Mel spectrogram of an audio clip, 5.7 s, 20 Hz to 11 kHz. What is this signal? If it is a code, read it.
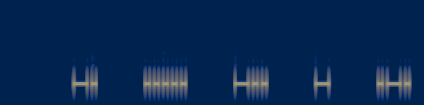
Morse code, heard as a keyed tone, about 20 wpm, spaced as for 10 wpm, 700 Hz. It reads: N5DTR
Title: 102 Lesson 17g - Letter u - Call Signs 20wpm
